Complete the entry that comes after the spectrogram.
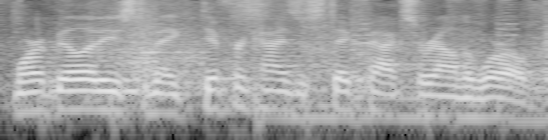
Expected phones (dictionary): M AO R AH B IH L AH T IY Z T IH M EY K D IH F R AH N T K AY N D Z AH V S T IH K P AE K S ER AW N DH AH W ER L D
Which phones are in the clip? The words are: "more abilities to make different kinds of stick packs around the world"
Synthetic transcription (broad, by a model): M AO R AH B IH L AH T IY Z T IH M EY K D IH F R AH N K AY N D Z AH V S T IH K P AE K S ER AW N DH AH W ER L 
